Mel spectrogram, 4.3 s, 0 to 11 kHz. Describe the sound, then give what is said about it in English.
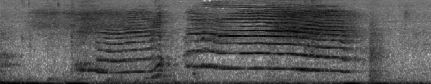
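A fussy, hungry baby cries in the background with two drawn-out, wavering wails, the second longer than the first. “You guys can hear some fussy baby in the background. It's because he hasn't eaten in 10 minutes.”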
